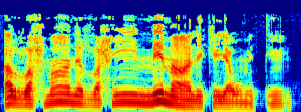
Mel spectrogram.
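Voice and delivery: slow recitation running "الرحیم" into "مالک" as rahime-malik; drawn-out "الرحیم مالک" in one connected phrase; verses joined. Shown as a demonstration. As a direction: sound the short e ending "الرحیم" straight into "مالک". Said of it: "اینجا حرکت کوتاه رو خواندیم".

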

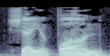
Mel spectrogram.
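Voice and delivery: emphatic T in «شیطان»; تلفظ درست ط. Shown as a demonstration. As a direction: correct «شیطان» with a heavy velarized ط. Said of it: "درستش هست". («شیطان» با طای پرحجم و مُطبَق)

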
